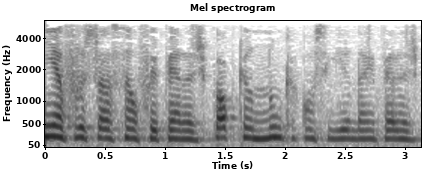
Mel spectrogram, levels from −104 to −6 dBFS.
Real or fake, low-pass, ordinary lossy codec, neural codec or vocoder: real; 5.4 kHz; none; none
